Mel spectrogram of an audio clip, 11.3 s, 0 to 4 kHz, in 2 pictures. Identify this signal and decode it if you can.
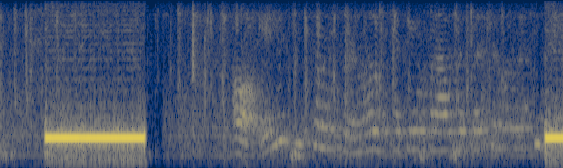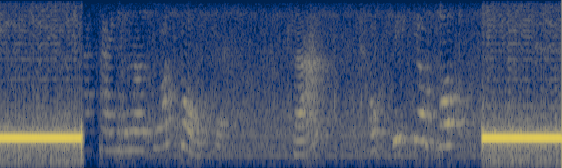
Ringback tone (Europe, 425 Hz), with speech.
